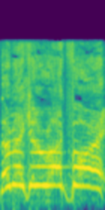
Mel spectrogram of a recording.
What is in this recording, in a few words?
threat infantry exposed, US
